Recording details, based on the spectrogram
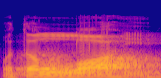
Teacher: അള്ളാഹ് എന്ന ഇസ്മുൽ ജലാല അതിലുള്ള ലാമിനെ തഫ്ഖീം ചെയ്യണം. വതല്ലാഹി, ലാമ് അതിൻ്റെ മഖ്റജിൽ നിന്ന് തന്നെ ഉച്ചരിക്കുക.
